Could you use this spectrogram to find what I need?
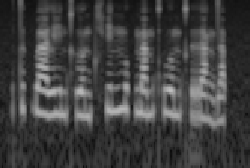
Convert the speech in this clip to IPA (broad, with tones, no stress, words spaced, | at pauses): tɯ˦˥k̚baː˧liː˨˩nkʰlo˨˩n t͡ɕʰi˦˥nmo˥˩k̚ma˦˥m kʰwo˧mkʰra˨˩ŋda˨˩p̚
